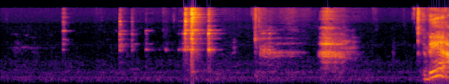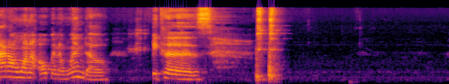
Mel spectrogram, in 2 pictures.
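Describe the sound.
A drinking glass gives a few light clinks as it is picked up and set down, scattered among short handling noises, followed by a person speaking.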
